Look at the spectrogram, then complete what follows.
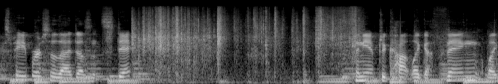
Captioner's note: wax paper rustling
